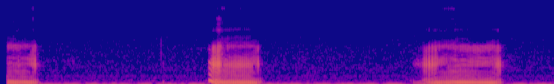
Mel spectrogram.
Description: Our chihuahua Godiva snoring loud like she usually does.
